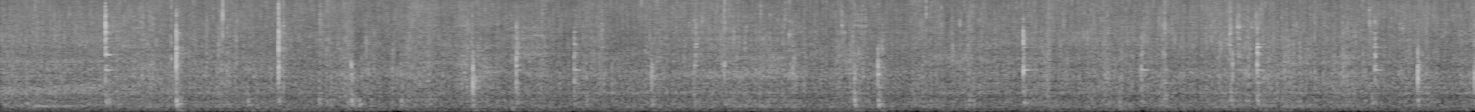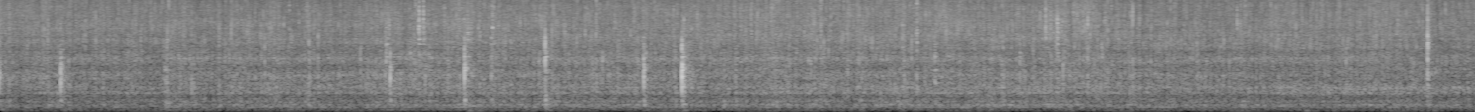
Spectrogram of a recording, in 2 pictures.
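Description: Mutton pieces with onions and turmeric sizzling in a nonstick pot while being stirred with a wooden spatula. The spatula knocks and scrapes against the pot every second or so over the steady frying hiss.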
